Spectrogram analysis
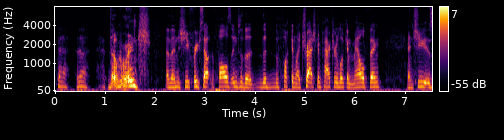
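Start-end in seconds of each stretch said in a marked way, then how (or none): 0.0-1.9 slow, drawn-out menacing mock voice; Grinch. Grinch completing Cindy's sentence, slow hammed-up announcement. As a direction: finish her stammer with a big, slow reveal. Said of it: "and the Grinch is like".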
